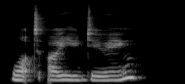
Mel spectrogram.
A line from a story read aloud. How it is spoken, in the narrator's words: Ozrin asked calmly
